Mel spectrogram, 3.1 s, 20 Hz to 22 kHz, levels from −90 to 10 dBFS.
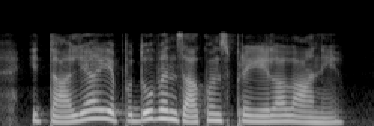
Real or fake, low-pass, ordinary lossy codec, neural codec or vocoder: fake; 7.2 kHz; none; codec, 16 kHz, 8 kbps, FunCodec, trained on LibriTTS, 25 frames a second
